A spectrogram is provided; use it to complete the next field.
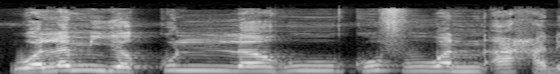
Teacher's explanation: Je dois faire idgham sans ghunna. Donc, je passe directement de la lettre kaf à la lettre lam. Comme si le nun n'existait pas, parce que là, le nun disparaît le nun disparaît carrément dans la lecture.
